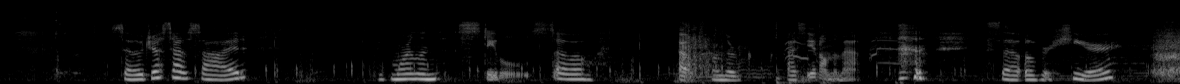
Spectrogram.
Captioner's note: lil' laugh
